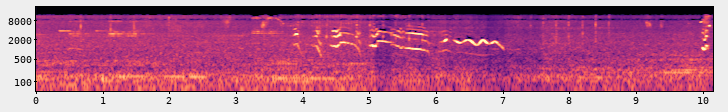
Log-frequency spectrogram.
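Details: A platinum-coloured purebred Golden Retriever whines in thin, wavering high notes that bend up and down over a low traffic rumble.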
